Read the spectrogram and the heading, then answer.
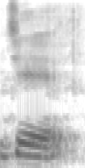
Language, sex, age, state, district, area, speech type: Maithili, male, 30-45, Bihar, Madhubani, rural, spontaneous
